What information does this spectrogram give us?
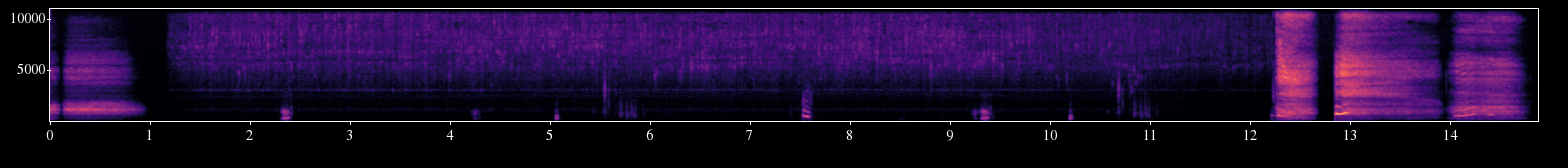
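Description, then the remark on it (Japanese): Champagne is poured and swallowed by two people: a few separate, soft gulps or drips spaced across a quiet stretch, then louder splashy fizzing pours with breathy gasps near the end. No one speaks. “シャンパンごっくんタイムも終わったし”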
